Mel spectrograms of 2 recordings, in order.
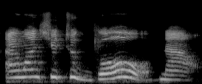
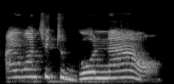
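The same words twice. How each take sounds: First: The word "go" is stressed. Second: The word "now" is stressed. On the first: The person should leave, not stay sitting. "Pergi sekarang, jangan duduk aja" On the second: The leaving should happen now, not tomorrow. "Now, not tomorrow, now"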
